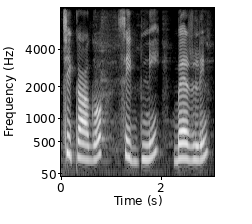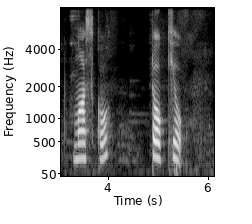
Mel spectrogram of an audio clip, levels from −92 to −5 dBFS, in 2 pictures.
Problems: none marked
